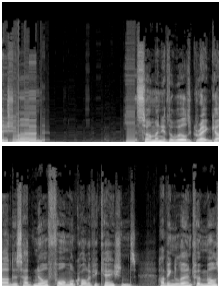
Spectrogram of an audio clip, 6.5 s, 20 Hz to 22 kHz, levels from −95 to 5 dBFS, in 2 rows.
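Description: From about 0.01 s to 2.11 s, just before "many of the world's", the speech has the robotic sound of repeated short buffers. The likely cause is audio arriving too seldom, so playback keeps repeating a slice of roughly 10.7 ms for most of that stretch while the real signal is skipped. This sets a rigid, metallic buzz at 93.8 Hz over the speech. Unlike dropouts, there are no silent gaps.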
